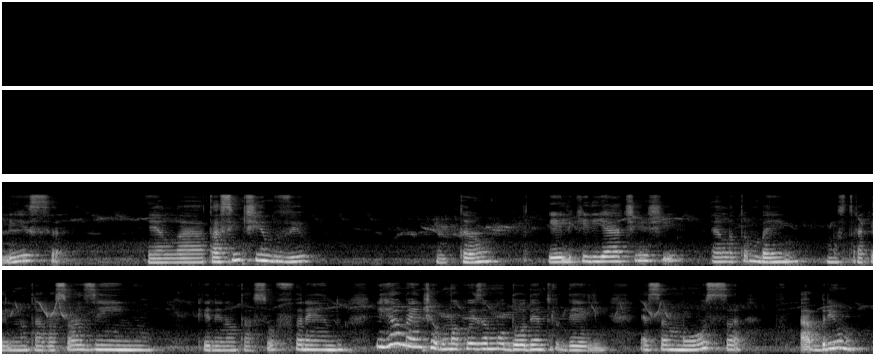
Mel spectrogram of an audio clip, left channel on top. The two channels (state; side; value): silent; left; digital silence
